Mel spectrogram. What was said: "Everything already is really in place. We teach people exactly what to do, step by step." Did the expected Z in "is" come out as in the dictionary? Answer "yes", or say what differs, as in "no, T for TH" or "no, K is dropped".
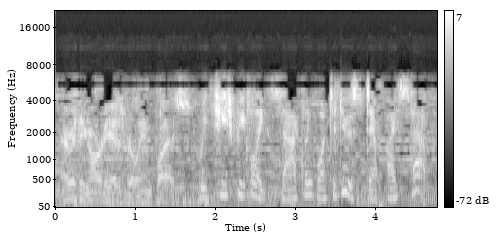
yes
